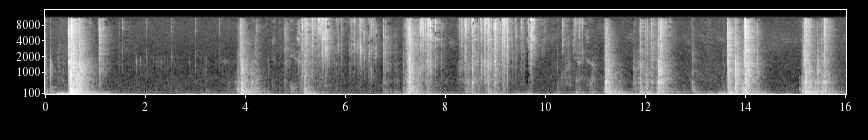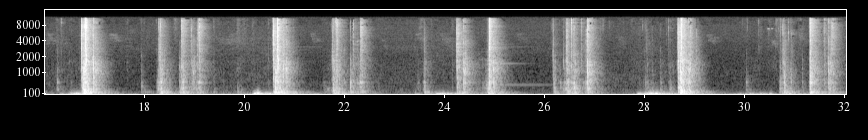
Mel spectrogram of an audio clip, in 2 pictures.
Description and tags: door wood old antique lock open close with handful of keys spring latch heavy various int perspective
